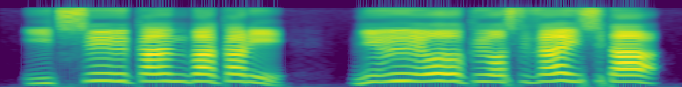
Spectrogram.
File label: synth anger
